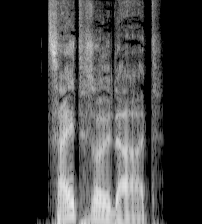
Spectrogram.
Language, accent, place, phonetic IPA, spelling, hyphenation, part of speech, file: German, Germany, Berlin, [ˈt͡saɪ̯tzɔlˌdaːt], Zeitsoldat, Zeit‧sol‧dat, noun, De-Zeitsoldat.ogg
- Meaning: temporary soldier, non-career soldier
